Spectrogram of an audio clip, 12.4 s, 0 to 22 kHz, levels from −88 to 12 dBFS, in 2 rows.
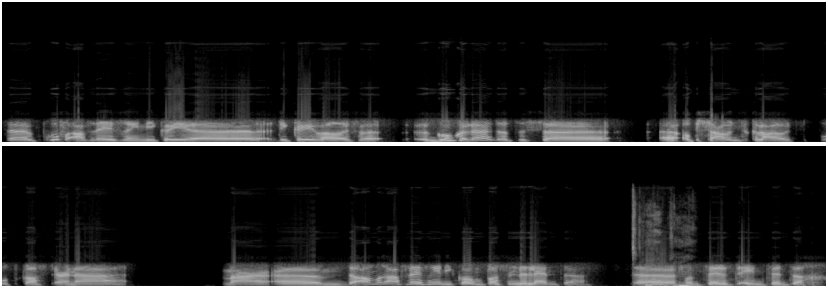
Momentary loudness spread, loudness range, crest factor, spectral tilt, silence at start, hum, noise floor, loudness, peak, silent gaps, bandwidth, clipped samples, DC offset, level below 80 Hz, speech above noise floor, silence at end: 8 LU; 3 LU; 12 dB; -4.5 dB/octave; 0.05 s; none; -81 dBFS; -19 LUFS; -8 dBFS; none; 16 kHz; under 0.1%; under 0.1%; -54 dBFS; 61 dB; 0 s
